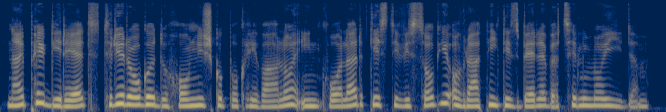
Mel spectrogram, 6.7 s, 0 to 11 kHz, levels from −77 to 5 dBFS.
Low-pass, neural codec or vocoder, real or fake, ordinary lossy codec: 9.9 kHz; codec, 24 kHz, 0.9 kbps, WavTokenizer, small release; fake; none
